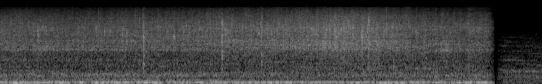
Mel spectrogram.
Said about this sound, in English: We're gonna also sear the chops. Get a little brown crust on them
